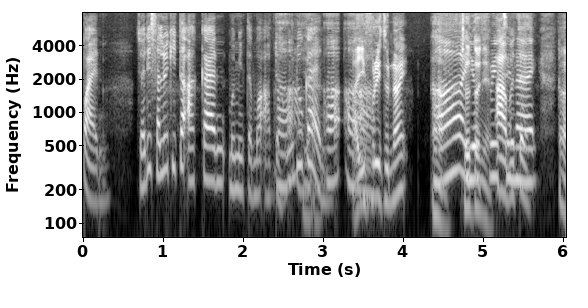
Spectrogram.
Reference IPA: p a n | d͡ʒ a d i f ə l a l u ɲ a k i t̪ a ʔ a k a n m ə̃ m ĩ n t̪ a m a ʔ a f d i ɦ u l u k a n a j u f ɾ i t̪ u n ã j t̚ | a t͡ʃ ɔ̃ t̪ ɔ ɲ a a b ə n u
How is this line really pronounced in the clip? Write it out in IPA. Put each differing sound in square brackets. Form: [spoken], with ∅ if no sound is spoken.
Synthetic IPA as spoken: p a n | d͡ʒ a d i [s] ə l a l u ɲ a k i t̪ a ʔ a k a n m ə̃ m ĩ n t̪ a m a ʔ a f d [a] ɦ u l u k a n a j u f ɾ i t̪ u n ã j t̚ | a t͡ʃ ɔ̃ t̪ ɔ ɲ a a b ə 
